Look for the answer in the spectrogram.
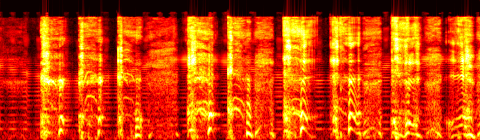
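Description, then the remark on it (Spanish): A man coughs over and over in a sustained fit, about ten harsh, raspy bursts coming in quick succession with short gasping gaps between them, loud and with no talking. “empezó a tosar”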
